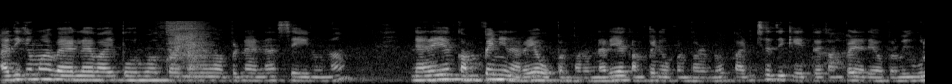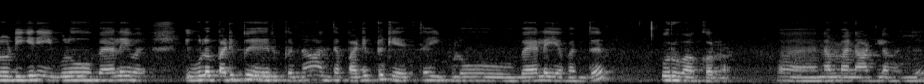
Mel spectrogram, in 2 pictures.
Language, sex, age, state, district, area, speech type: Tamil, female, 18-30, Tamil Nadu, Perambalur, urban, spontaneous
